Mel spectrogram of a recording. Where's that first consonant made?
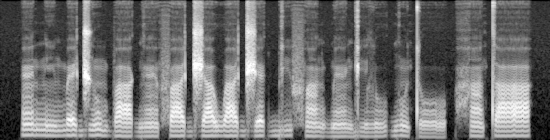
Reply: tongue tip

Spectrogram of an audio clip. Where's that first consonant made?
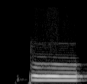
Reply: lips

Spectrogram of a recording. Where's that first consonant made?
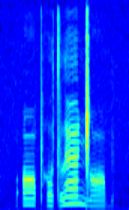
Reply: throat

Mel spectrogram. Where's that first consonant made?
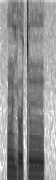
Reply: palate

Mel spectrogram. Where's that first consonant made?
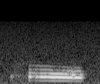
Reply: throat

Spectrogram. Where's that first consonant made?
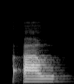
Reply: throat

